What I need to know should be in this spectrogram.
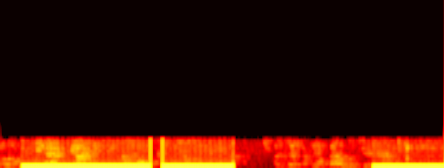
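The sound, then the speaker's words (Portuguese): Telephone hold tone on a bank account-opening call: a steady mid-pitched beep in three long stretches. A brief gap splits the first two, and a quiet pause comes before the tone returns. “Oi, a ligação estava em espera.”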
